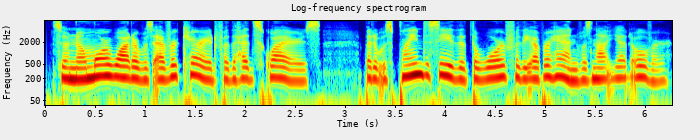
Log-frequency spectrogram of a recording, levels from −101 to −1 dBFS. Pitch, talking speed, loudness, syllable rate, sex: 205 Hz, 260 wpm, -15 LUFS, 6.0 syllables/s, female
